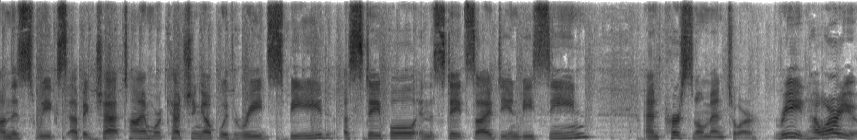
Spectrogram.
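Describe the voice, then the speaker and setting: A woman's fairly low-pitched, fairly slow voice over background music. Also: ordinary pitch variation. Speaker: radio DJ co-host. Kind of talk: radio DJ patter, interview.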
